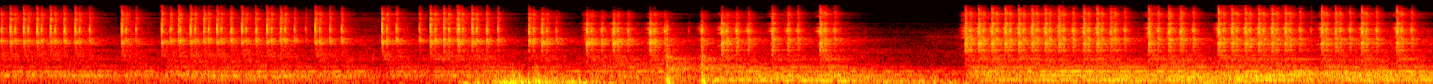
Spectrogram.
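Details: Neighbor's AC outdoor unit idle, fan off, fan motor replaced yesterday: fast uneven bursts of sharp ratcheting clicks, about four per second, from inside the unit, as if trying to crank something; stops when the fan starts; cause unknown.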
